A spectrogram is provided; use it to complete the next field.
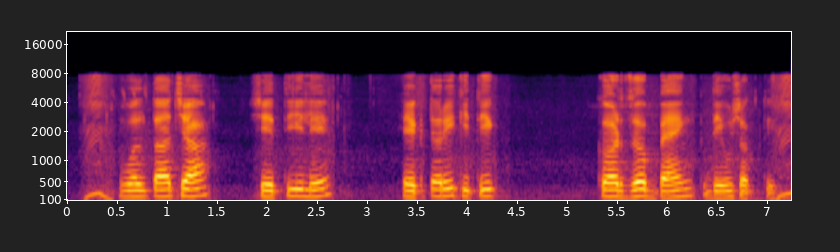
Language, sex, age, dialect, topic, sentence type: Marathi, male, 18-24, Varhadi, agriculture, question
